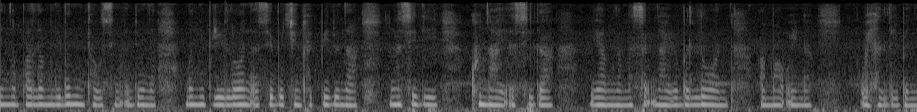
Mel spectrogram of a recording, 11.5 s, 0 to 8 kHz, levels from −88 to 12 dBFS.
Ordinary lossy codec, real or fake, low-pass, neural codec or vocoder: AAC, 32 kbps; real; 7.2 kHz; none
